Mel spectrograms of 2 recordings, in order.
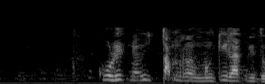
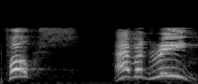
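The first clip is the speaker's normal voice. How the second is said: loud, high mock-grand English proclamation; announcing king; 7 semitones higher, 9 dB louder, much slower than usual. King addressing his wise men, loud comic proclamation. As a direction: call out like a pompous ruler summoning his experts. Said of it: "dia panggil orang pintar, dia bilang".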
